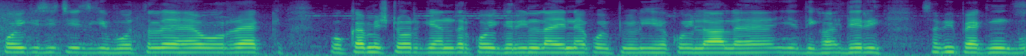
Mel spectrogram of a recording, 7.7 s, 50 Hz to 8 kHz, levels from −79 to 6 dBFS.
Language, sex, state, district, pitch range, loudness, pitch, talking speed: Hindi, female, Haryana, Jhajjar, 185-195 Hz, -17 LUFS, 195 Hz, 235 wpm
